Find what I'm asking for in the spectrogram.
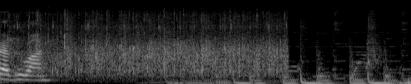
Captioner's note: applause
